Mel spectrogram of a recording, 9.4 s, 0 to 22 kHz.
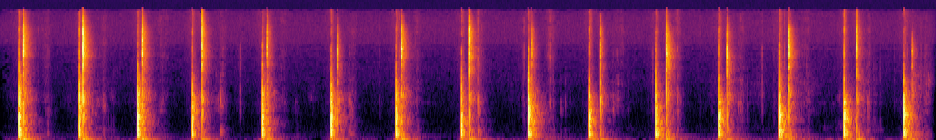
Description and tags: Womens Shoes (2)
Slowly walking female high heeled shoes on a hard surface. Might be useful to split up for foley sounds or animation.
clean, female, footstep, heels, high-heels, shoe, women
